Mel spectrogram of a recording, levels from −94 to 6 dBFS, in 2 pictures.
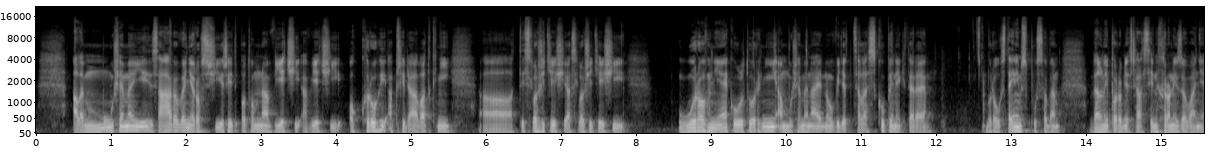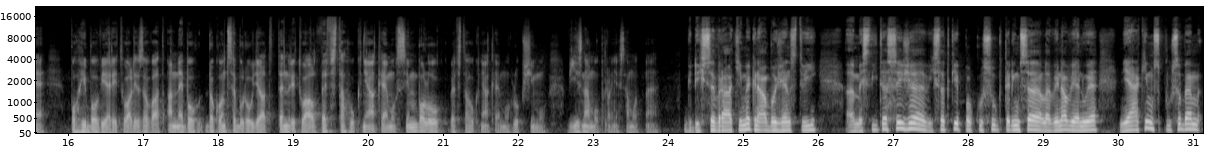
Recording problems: none

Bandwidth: 15.5 kHz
